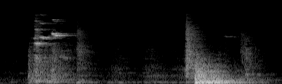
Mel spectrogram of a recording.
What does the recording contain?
20070529.door.closing
soft door slamming. Senn MKH60+MKH30 into FR2LE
